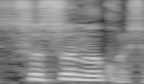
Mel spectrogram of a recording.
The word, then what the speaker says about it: 小清水進: いうことで小清水進む、これ進むって読むんですね。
